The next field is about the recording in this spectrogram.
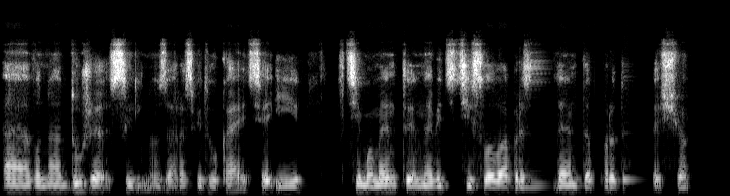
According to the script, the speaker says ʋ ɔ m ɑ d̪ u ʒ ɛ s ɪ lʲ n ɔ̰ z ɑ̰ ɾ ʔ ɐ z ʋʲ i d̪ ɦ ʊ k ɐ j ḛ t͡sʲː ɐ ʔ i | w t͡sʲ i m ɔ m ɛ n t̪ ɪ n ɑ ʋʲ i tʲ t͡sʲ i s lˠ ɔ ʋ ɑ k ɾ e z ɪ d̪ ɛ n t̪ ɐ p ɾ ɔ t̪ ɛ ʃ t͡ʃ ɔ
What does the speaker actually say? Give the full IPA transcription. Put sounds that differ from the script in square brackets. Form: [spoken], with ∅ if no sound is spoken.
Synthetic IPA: ʋ ɔ [n] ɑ d̪ u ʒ ɛ s ɪ lʲ n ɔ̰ z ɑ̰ ɾ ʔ ɐ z ʋʲ i d̪ ɦ ʊ k [ɑ] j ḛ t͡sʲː ɐ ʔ i | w t͡sʲ i m ɔ m ɛ n t̪ ɪ n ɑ ʋʲ i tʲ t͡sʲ i s lˠ ɔ ʋ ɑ [p] ɾ e z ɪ d̪ ɛ n t̪ ɐ p ɾ ɔ t̪ ɛ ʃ t͡ʃ ɔ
